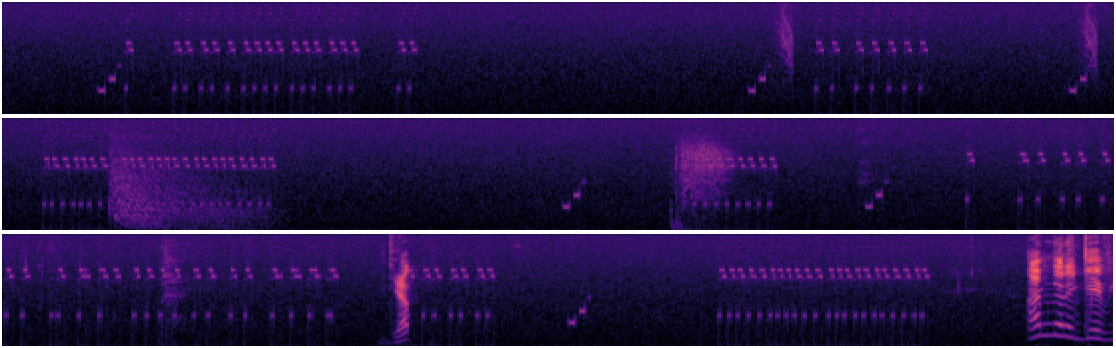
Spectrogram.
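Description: Rapid electronic beeps tick as dialogue text scrolls in a video game.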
